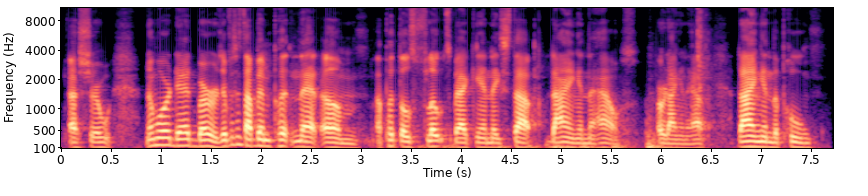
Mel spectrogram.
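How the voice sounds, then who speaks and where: A man with a Southern US accent, medium-pitched, at a fairly quick pace with ordinary pitch variation. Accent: Southern US accent, noticeable. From US South, Georgia. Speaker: live streamer. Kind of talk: casual chat. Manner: fast.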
